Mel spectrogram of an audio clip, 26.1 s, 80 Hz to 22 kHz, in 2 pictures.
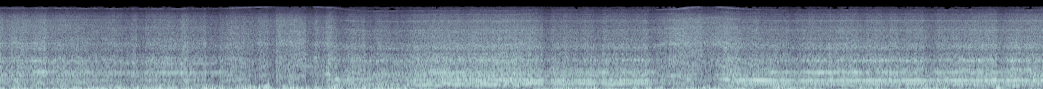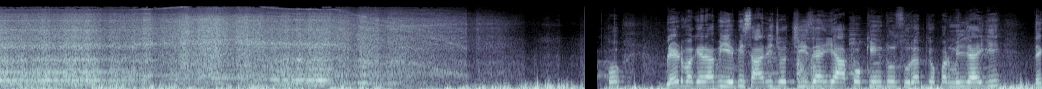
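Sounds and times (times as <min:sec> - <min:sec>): band saw cutting steel: 0:00.0 - 0:19.5.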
